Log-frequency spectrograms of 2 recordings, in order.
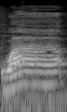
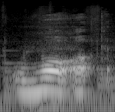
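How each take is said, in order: First: The vowel is a short 'ah' sound, like wap. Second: The vowel is an 'or' sound, like warp. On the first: "the way she's saying it, wap" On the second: "I would pronounce this word warp"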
